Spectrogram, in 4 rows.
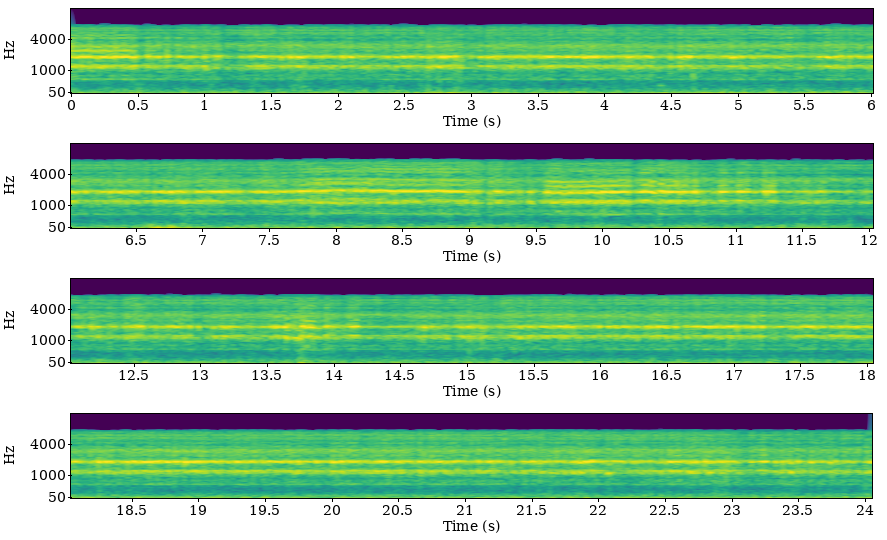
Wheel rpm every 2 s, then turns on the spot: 160, 160, 160, 160, 160, 160, 160, 160, 160, 160, 160, 170.
none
